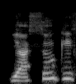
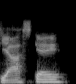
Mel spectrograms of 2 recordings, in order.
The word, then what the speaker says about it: Yasuke: Yasuki follows an African Ronin in feudal Japan with magic and mechs. So, I will say that I think it might be pronounced Yasuke. Okay. Like Yusuke, but Yasuke.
